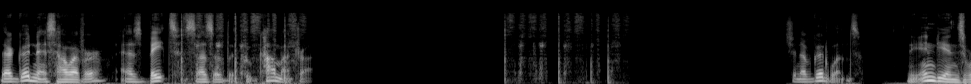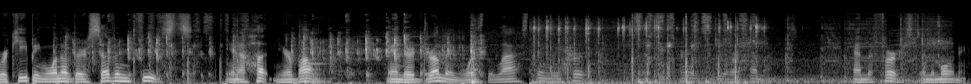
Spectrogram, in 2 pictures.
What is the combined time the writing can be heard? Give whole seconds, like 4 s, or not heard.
5 s.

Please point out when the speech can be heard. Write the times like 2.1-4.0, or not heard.
0.0-3.1, 7.9-19.3.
